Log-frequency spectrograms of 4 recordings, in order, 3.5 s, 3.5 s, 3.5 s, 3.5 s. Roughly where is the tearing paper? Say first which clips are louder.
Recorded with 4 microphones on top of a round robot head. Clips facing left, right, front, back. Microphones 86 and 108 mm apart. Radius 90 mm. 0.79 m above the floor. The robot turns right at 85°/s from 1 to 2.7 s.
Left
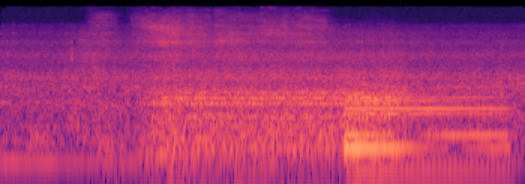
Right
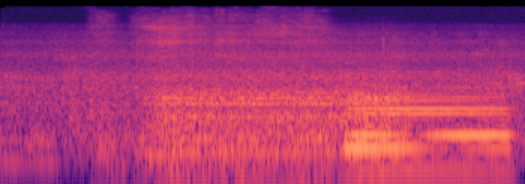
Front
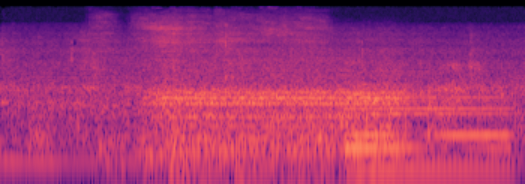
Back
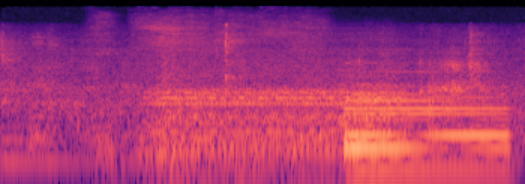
Even, front 2 dB; behind.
